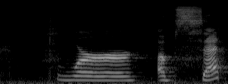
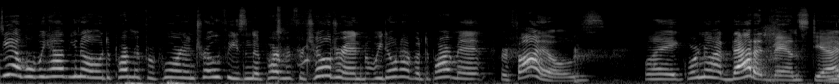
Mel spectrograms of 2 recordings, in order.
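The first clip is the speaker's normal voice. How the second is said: a hint of a clerk voice; 6 semitones higher than usual. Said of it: "he goes".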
